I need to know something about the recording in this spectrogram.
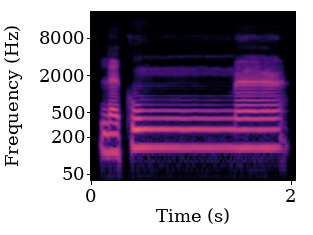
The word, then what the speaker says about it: lakum ma: So when I'm going in a flow of recitation, I have to say the whole thing properly and merge the two mims. The correct pronunciation will be lakum ma, and that nasal sound will be produced.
